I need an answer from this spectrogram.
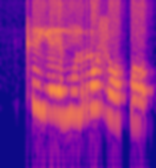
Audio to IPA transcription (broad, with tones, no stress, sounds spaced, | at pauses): kʰ ɪ˨ j eː˨ m ũ˨ r o˦ z oː˨ k͡p o˨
